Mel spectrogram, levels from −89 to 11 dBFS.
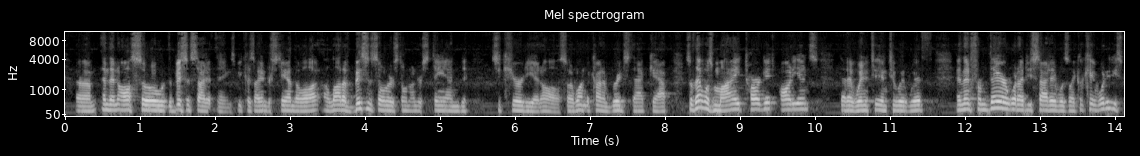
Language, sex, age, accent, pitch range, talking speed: English, male, 30-49, American, 145-185 Hz, 240 wpm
